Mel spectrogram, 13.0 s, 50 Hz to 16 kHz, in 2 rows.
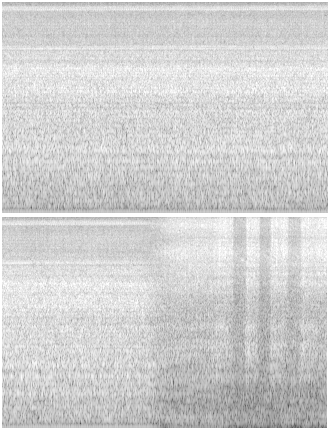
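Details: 1965 Allis Chalmers TL645 loader, turbo 6-cylinder AC 3500 diesel, running after 10+ years idle with a cleaned Stanadyne pump: steady, even clatter of about three beats a second with a deep drone, then settles lower, running on its own.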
